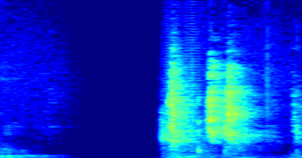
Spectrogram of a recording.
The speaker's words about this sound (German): Sie hat die Tür aufgemacht, Ups. geguckt, hat die Hände hochgehoben und hat die Tür wieder geschlossen.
